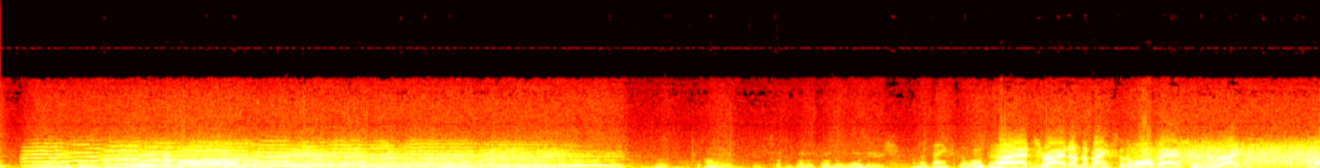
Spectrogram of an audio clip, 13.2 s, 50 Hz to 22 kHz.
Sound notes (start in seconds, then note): 0.0 Groucho humming to song; 6.4 whispering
